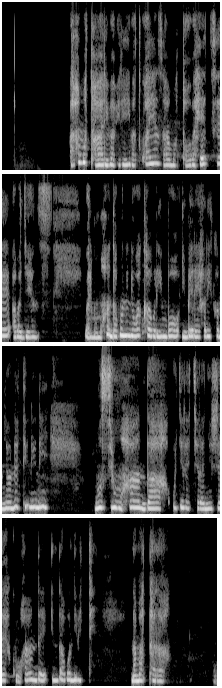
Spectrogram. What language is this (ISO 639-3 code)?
kin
